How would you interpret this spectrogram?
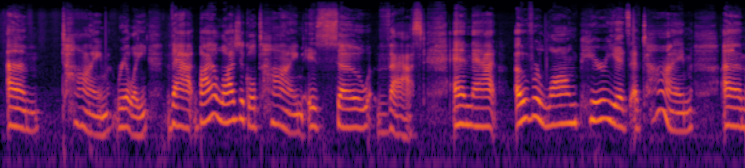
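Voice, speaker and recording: A woman from the South, a biology instructor giving a recorded video lecture in a voice hoarse from a cold, measured and explanatory with frequent ums. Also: mid-range voice, warm tone. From American South.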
